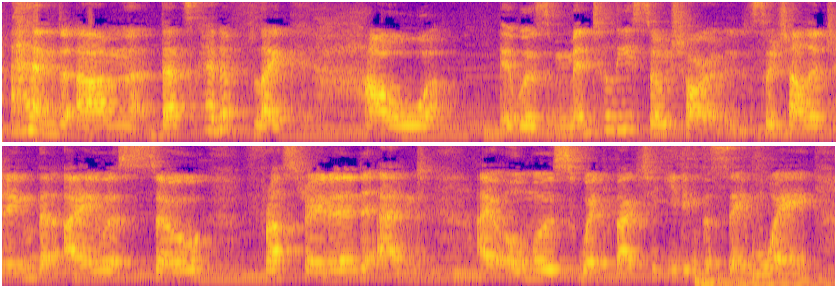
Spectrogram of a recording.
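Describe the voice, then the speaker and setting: A woman's voice: fairly low pitch, slow, pushed and bright, roomy sound, soft background music, low-quality recording. A young woman from Zimbabwe telling her story in a chatty vlog, full of fillers. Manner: chatty, many fillers and "kind of". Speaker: vlogger.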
